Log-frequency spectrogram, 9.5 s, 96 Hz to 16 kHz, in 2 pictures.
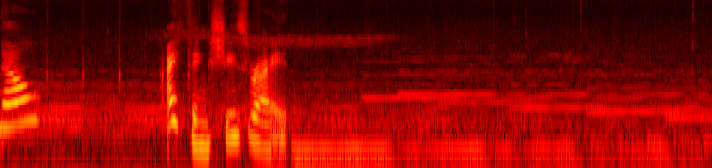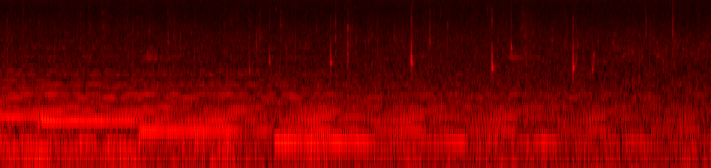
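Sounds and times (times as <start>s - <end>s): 
speech: 0.0s - 0.4s, 1.1s - 2.2s
low tonal hum: 0.0s - 9.4s
heavy rain pouring onto a hard surface: 2.0s - 9.4s.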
